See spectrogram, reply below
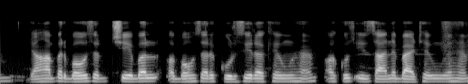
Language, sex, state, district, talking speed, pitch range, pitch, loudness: Hindi, male, Jharkhand, Palamu, 230 wpm, 140-145 Hz, 140 Hz, -19 LUFS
